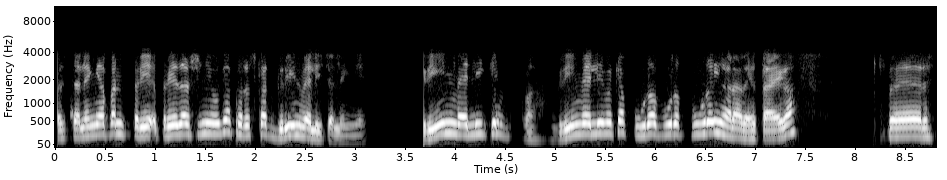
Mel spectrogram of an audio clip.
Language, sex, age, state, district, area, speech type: Hindi, male, 18-30, Madhya Pradesh, Seoni, urban, conversation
